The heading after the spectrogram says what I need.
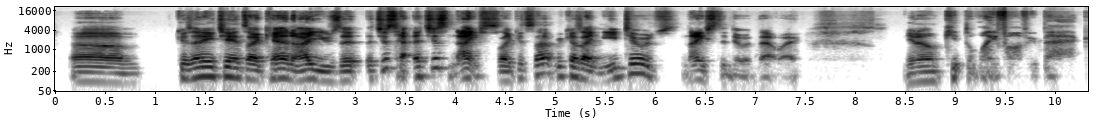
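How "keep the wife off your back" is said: hushed, very quiet, barely audible whisper. Joking about the wife while she can hear: whispering. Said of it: "so I'm whispering".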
